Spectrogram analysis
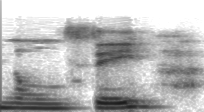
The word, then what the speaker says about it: Nancy: big in N SE looks like Nancy pronounce it nony which is the capital of Lorraine so we're going right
